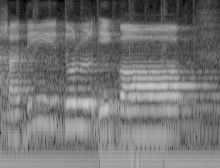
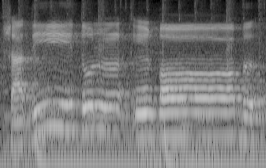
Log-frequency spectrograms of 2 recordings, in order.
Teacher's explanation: Syadidul iqab itu harus dipantulkan lebih berat lagi, jangan sampai tidak dipantulkan ya, karena itu qalqalah kubra, itu salah sekali.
